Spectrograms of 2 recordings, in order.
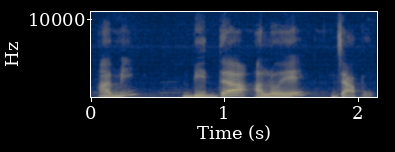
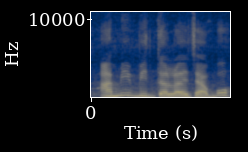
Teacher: এখানে বিদ্যা এর আ ধ্বনি এবং আলোয় এর আ ধ্বনি মিলে গেছে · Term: সন্ধি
